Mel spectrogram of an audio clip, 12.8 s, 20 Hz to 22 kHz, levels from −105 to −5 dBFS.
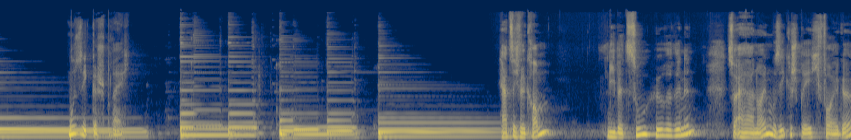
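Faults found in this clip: No call or media quality findings to report for this clip.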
